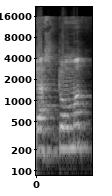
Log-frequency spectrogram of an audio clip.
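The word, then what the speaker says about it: stomach: यहाँ ये अस्टोमक नहीं पढ़ेंगे, इसको क्या पढ़ेंगे, अस्टोमक। अस्टोमक का जब S है, CH है, लेकिन यहाँ अस्टोमक हो रहा है, CH का उच्चारण क्या हो रहा है, को हो रहा है, अस्टोमक।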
